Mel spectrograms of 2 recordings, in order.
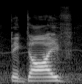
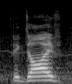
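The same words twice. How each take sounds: The two takes are said the same way.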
